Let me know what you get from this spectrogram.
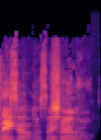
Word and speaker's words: Masego: I pronounce her name. Masigo. – Yeah, Masego.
